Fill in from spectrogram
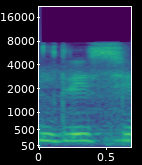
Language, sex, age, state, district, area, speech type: Hindi, female, 18-30, Uttar Pradesh, Chandauli, rural, read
